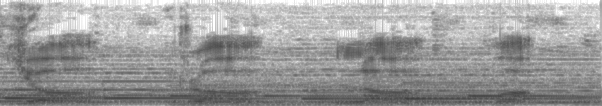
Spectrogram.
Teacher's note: जिन व्यंजन का उच्चारण करते समय जीवा मुंह के किसी भी भाग को पूरी तरह स्पर्श नहीं करती है उसे अंतःस्थ व्यंजन कहते हैं।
